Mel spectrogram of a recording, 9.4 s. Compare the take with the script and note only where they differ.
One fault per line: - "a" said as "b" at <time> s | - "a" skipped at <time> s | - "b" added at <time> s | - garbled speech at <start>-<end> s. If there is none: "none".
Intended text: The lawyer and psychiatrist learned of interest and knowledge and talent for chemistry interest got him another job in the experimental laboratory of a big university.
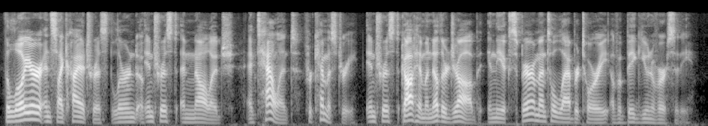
none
